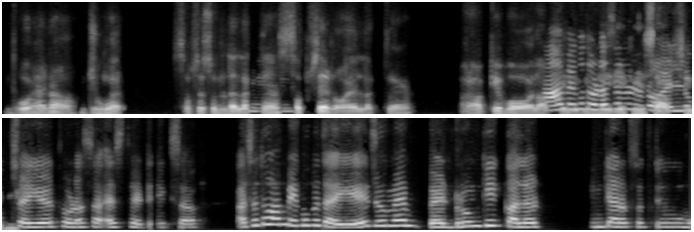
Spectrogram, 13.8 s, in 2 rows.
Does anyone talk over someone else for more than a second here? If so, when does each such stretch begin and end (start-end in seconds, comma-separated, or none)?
5.4-7.2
